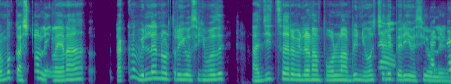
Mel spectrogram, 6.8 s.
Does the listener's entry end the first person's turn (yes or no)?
yes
